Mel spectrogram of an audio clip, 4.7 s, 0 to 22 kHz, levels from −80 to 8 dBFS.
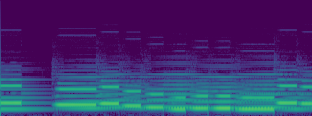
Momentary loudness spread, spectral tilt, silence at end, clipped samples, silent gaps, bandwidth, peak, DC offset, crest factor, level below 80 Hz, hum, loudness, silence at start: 4 LU; -10 dB/octave; 0 s; under 0.1%; none; 9 kHz; -12 dBFS; under 0.1%; 10 dB; -72 dBFS; none; -22 LUFS; 0 s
